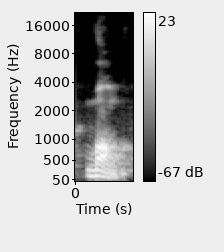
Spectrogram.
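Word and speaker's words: bomb: बाद क्या कहा मैंने जब भी कभी एम के बाद ब या t से पहले बी आएगा इन दोनों सिचुएशन में कि बी जो है वो हमारा क्या रहेगा साइलेंट रहेगा ब हमारा साइलेंट रहेगा जैसे मैंने इसको कहा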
